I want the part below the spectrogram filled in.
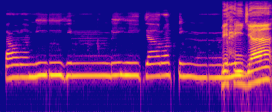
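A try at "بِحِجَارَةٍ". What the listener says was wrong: Janya panjang. Ulangi, bihijaratim.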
